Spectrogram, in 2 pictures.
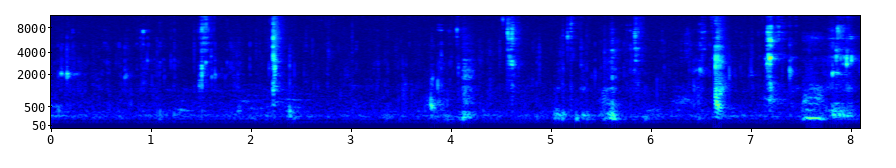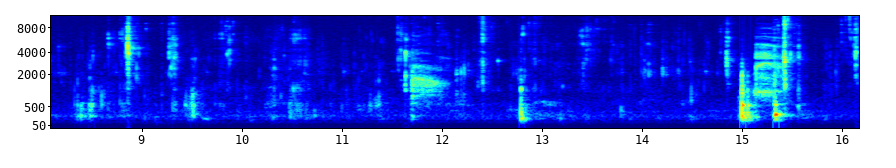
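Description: Close-miked chewing and mouth sounds of people eating balut, in many short, irregular smacks and clicks. There is a louder burst of sound a little before the end.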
